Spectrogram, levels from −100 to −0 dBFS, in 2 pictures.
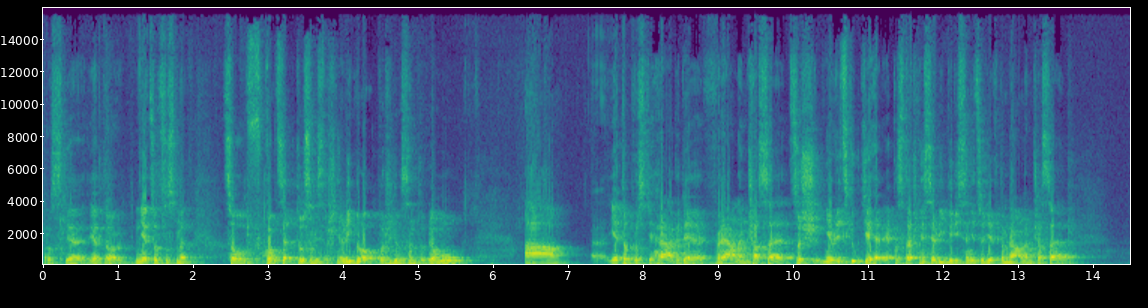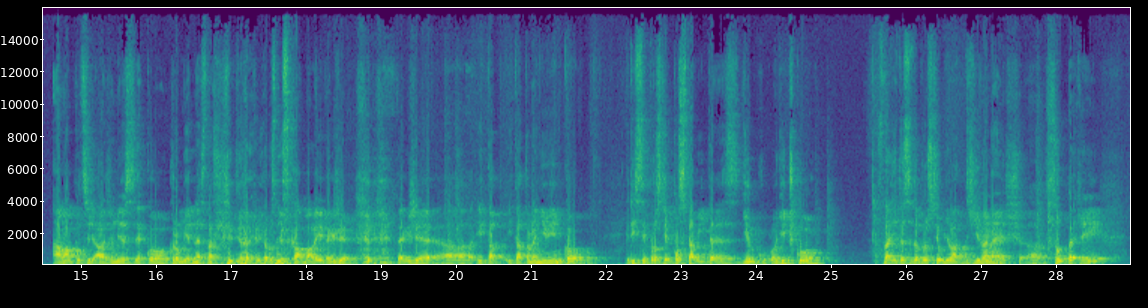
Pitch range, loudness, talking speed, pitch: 110-135 Hz, -13 LUFS, 170 wpm, 120 Hz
